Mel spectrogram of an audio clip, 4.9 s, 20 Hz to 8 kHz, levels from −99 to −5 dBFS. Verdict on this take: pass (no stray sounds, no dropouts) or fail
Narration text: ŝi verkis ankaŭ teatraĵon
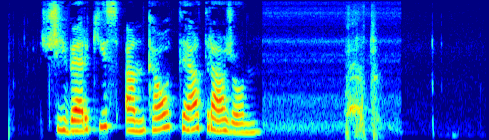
fail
